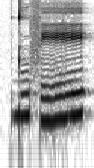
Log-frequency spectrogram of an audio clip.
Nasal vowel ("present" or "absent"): absent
